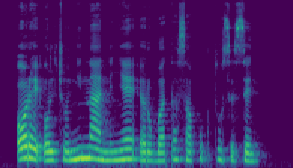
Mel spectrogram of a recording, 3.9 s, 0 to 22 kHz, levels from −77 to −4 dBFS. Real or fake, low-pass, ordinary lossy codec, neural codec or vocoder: real; none; none; none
